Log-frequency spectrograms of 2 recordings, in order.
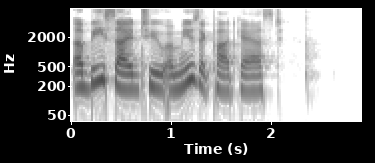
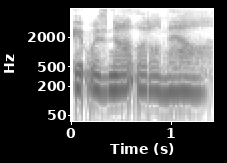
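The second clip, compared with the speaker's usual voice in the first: mock offended whisper; 5 semitones lower, 13 dB quieter than usual. Real, not acted. Playful indignant denial, hushed.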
